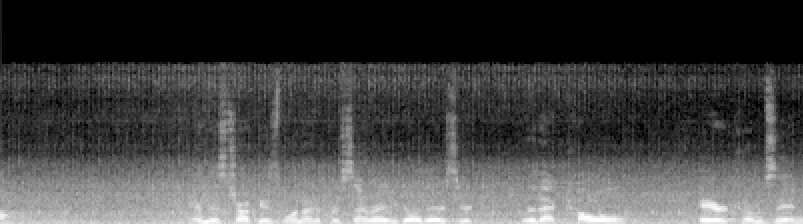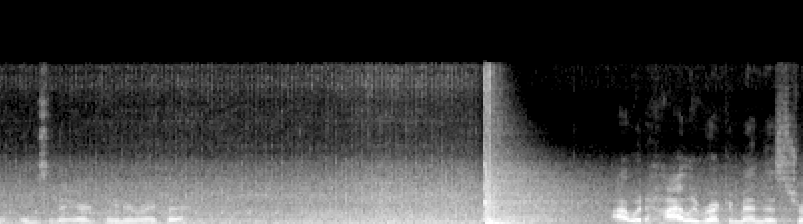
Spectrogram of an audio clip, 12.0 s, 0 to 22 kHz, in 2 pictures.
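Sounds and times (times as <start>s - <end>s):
diesel engine idling: 0.0s - 12.0s
truck hood slamming shut: 9.6s - 10.4s.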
